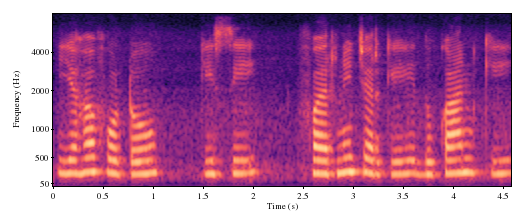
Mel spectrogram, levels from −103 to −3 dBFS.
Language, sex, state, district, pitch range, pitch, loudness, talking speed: Hindi, female, Maharashtra, Gondia, 220-235 Hz, 230 Hz, -18 LUFS, 90 wpm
